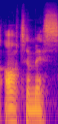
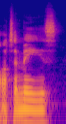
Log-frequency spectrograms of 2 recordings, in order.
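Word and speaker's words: Artemis: I've already mispronounced it. It's Artimus, not Artamese.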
